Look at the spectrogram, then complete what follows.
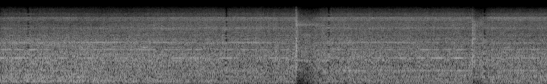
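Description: Steady jet airliner noise: an even rushing hiss with several high whine tones held throughout. A sharp click comes about three seconds in.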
